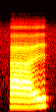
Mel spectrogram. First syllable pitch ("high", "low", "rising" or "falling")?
low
